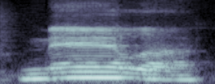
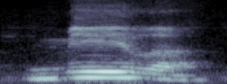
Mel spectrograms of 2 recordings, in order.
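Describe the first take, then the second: First: Mela with an open E. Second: Mela with a closed E; closed 'e' vowel in Mela. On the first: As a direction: say 'MEH-la' for Mela. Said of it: "Nós abrimos esse E". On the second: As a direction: say 'MAY-la' for Mela. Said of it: "sempre fechado". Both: Shown as a demonstration.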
